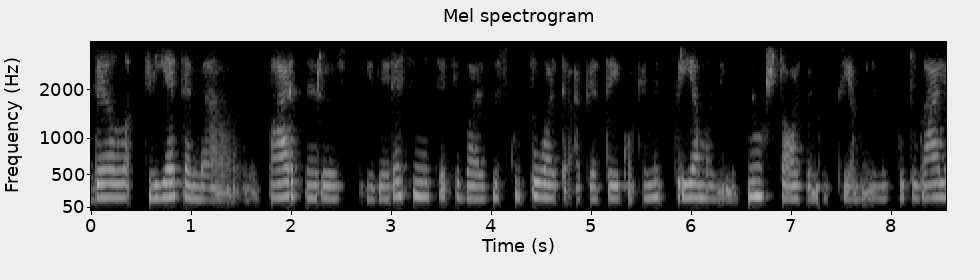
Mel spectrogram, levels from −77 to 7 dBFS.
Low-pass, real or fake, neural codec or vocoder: 3.6 kHz; real; none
